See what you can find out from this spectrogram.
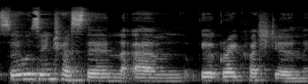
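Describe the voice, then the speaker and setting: Spoken at a fairly slow pace with a London accent, this voice comes through audible room echo and noticeable background noise. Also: woman. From London, England (from age six; born in Nigeria). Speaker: transformational coach. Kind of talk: interview testimony. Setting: podcast interview.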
